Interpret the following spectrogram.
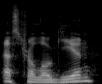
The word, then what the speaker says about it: Astrologian: thing I'd healed before was as an AST astrologian astrologian in it's pronounced astrologian keep up with the times on ifra Extreme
